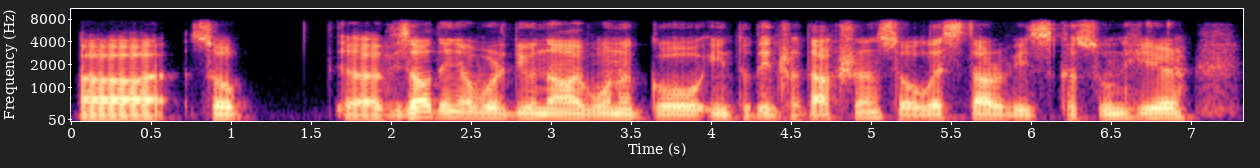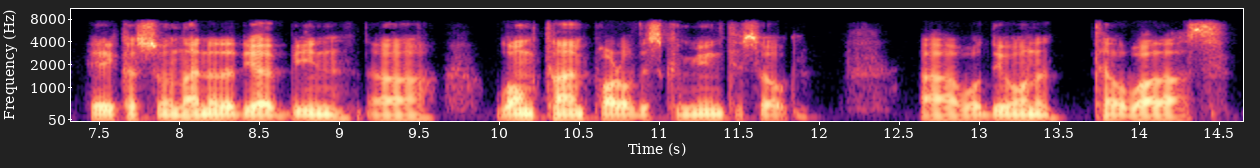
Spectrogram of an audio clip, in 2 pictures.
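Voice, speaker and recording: A man co-presenting a tech session in a relaxed, conversational way, with frequent fillers. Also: on the low side, moderate pace, clean tone, dry recording, muffled recording. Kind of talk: casual conference chat.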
